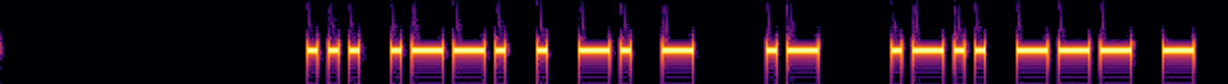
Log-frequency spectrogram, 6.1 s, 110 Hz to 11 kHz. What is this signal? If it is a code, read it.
Morse code, heard as a keyed tone, about 24 wpm, 700 Hz. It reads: SPENT A LOT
